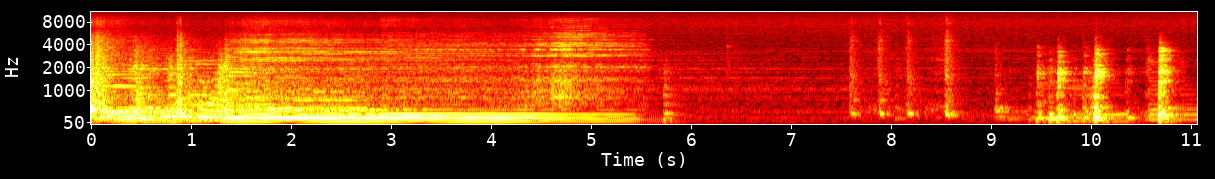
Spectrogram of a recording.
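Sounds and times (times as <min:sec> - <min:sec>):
electric guitars and bass chord: 0:00.0 - 0:06.3.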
